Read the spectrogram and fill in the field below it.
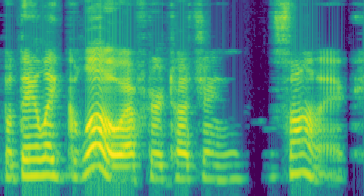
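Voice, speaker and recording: A woman chatting casually as a podcast co-host, animated and swearing freely as she recaps. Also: a little high, a little slow. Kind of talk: casual chat, recapping a fan comic.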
